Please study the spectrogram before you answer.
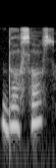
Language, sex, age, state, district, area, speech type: Kashmiri, female, 30-45, Jammu and Kashmir, Pulwama, rural, spontaneous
